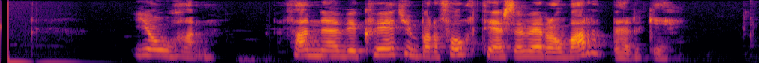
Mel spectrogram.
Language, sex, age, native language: Icelandic, female, 30-39, Icelandic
